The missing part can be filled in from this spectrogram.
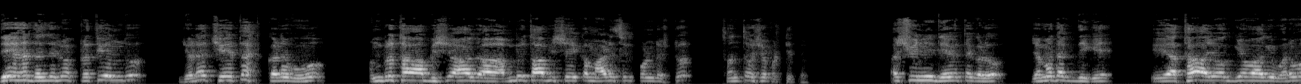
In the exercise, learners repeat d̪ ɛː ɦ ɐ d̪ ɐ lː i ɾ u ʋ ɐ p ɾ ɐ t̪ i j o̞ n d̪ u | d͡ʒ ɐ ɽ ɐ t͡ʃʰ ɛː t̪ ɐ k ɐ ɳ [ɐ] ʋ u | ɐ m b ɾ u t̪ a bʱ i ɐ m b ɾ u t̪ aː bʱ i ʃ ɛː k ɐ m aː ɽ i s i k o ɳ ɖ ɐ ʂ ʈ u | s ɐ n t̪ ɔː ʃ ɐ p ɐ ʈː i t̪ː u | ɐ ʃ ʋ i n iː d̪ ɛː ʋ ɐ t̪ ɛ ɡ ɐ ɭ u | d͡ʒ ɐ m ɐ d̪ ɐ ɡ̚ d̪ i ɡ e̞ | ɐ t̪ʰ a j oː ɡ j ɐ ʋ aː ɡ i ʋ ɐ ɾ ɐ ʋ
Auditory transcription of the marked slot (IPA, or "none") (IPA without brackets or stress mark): ɐ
